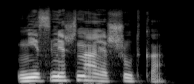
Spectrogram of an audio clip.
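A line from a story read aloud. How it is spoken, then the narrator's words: Grumbling. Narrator (Russian): буркнула подруга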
